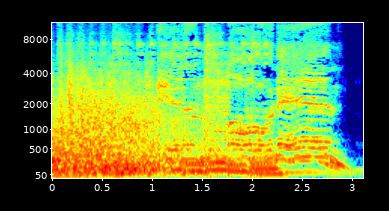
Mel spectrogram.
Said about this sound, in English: Yeah, that's a good spot for that explosion.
